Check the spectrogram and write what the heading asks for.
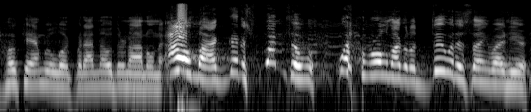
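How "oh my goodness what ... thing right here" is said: louder, higher oh my goodness; hammed-up dismay; mock exasperation. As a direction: pretend you're at your wits' end. Spots again, feigned exasperation.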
